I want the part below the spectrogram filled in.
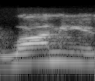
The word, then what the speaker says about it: Loni: Either one is fine. Loni is how we would say it in English, but there's a lot of variation.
